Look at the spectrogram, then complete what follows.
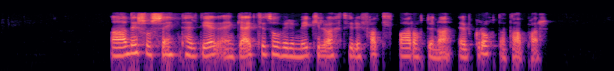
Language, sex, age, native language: Icelandic, female, 60-69, Icelandic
